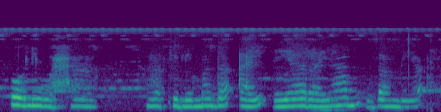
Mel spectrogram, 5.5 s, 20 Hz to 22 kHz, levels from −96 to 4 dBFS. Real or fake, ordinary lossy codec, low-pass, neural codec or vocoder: real; none; none; none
